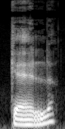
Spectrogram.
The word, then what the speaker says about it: quel: And the good news is that you will pronounce them the same way. Alright, so quel, quel, quel, and quel. Okay, remember that in some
